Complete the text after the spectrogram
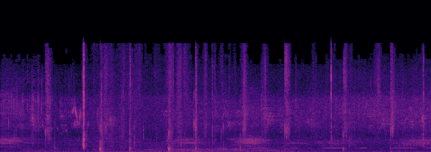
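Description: Taps and clicks sound from a phone being handled.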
